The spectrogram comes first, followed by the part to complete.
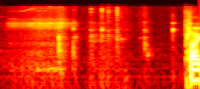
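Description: A brief soft rustle followed by several light, irregular clicks from hands working at a laptop. A man's voice starts near the end.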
